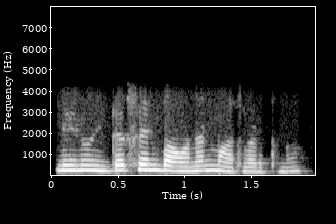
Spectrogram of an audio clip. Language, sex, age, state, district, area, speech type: Telugu, female, 18-30, Telangana, Hyderabad, urban, conversation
